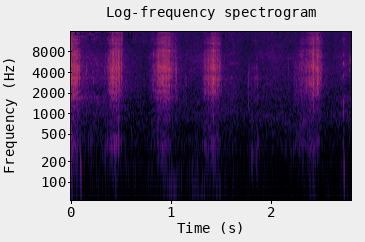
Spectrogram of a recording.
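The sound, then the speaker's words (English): Crunchy chewing of spicy food, with regular bites roughly every half second, each a bright crackly burst, fairly quiet and unaccompanied by any talking. “I hope the chewing sound isn't grating on your ears, listeners.”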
